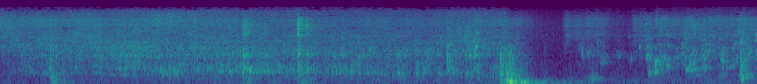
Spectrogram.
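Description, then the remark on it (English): Continuous swishing and crackling of rice grains being washed by hand in a bowl of water to rinse off the starch, with a few louder sloshes and clinks against the bowl and a brief lull near the end. “I like to pour it into a sieve and then pop it back into the bowl and wash it again.”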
